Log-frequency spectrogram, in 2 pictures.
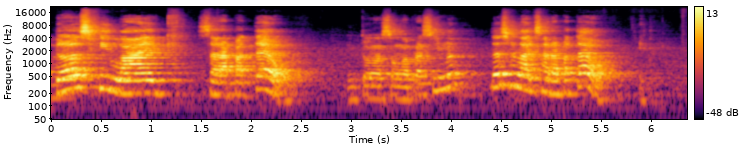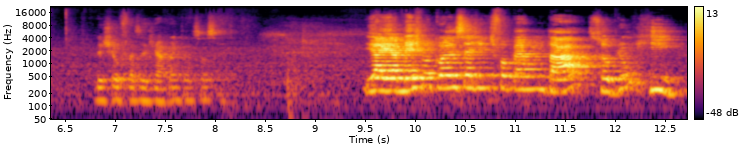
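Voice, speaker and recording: A man teaches an English class with a fairly high voice. He is patient and repeats every example so students can drill it. The sound bounces around a very echoey room with a faint hiss underneath. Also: fairly bright tone.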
